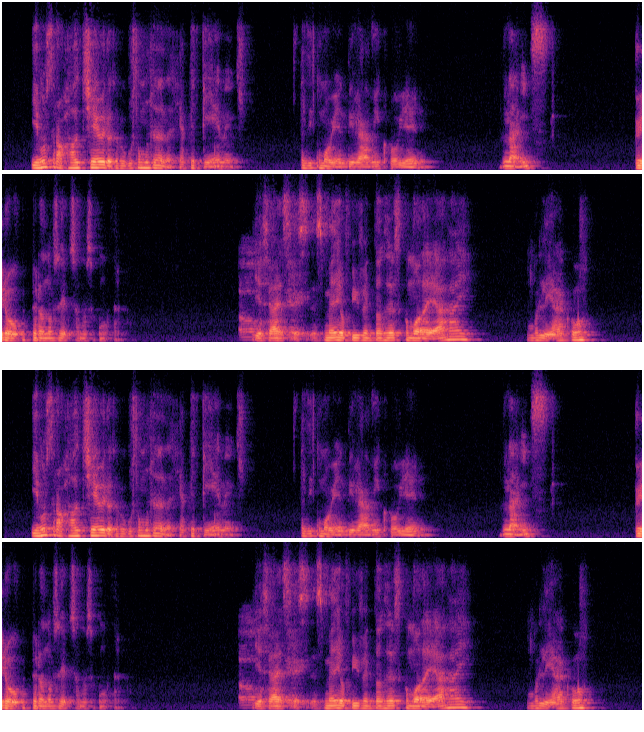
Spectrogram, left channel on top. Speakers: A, on the left; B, on the right.
A: y
B: Mm.
A: hemos trabajado chévere, o sea, me gusta mucho la energía que tiene, es así como bien dinámico, bien nice, pero, pero no sé, o sea, no sé cómo hacer.
B: Oh,
A: Y o sea,
B: ok.
A: es, es, es medio pif, entonces como de, ay, ¿cómo le hago?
